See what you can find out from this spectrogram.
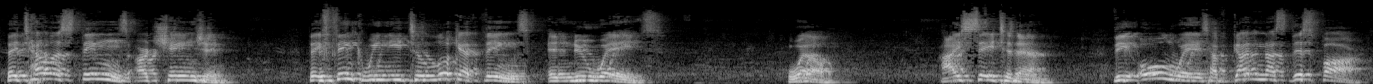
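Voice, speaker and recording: A man acting a middle-aged, self-assured city politician in an audio drama, folksy and grandiose, with dramatic pauses. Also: high voice, sing-song, full character voice. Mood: rousing, resolute. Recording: echoey hall, faint crowd and noise.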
